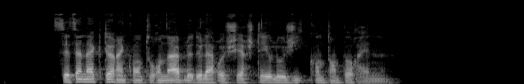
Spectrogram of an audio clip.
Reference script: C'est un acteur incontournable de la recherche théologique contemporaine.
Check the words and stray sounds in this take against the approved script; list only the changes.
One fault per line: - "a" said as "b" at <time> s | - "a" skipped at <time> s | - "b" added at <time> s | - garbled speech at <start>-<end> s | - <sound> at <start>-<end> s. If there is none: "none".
none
